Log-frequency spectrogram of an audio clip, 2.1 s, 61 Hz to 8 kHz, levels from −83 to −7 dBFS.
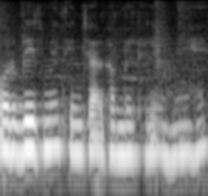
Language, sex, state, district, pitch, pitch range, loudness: Hindi, female, Delhi, New Delhi, 180 Hz, 175-195 Hz, -17 LUFS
